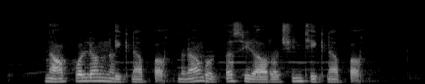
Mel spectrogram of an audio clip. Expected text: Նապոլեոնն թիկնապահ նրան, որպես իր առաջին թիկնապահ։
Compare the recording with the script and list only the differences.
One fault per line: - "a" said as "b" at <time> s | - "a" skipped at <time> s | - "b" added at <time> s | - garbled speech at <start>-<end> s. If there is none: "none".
none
